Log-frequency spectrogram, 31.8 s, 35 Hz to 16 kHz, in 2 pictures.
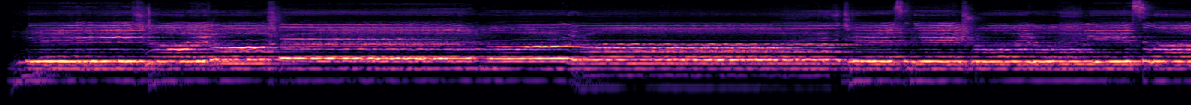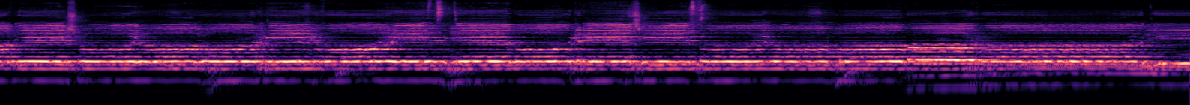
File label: Soprano Kreschenie Gospodne Pripev na 9 y pesni; religiya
